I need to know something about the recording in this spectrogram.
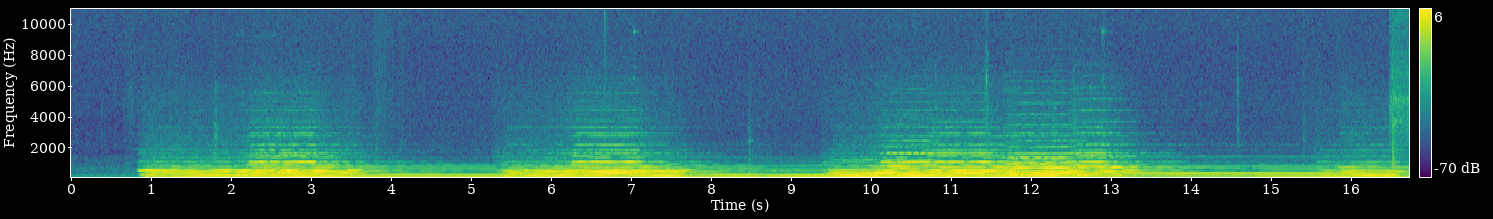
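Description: Unit pipe organ sounding sustained chords, starting about a second in, that swell louder and fade back three times as the expression pedal opens and closes.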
